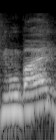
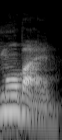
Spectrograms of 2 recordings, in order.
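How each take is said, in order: First: Mobile with an oo, "mubile"; U as written. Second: Mobile with an O, "mo-bile"; U read as O. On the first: Teacher showing student the spelling, mobile with an oo. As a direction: say the first vowel of mobile as oo. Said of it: "you write mobile, you read mobile". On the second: Teacher showing student the reading, mobile with an oh. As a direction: say the first vowel of mobile as oh. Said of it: "u or u is o". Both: Shown as a demonstration.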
